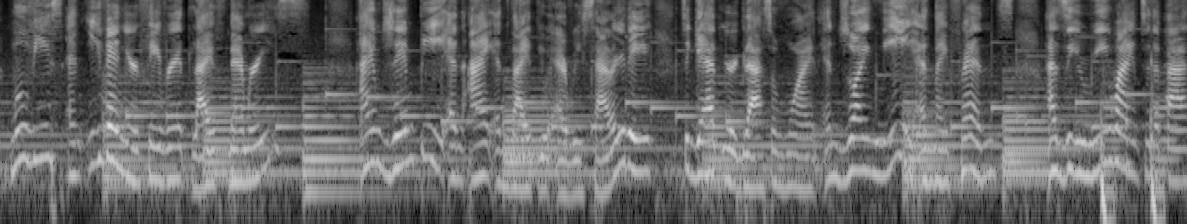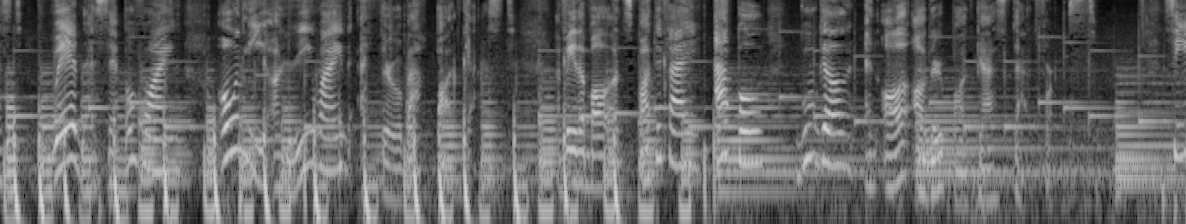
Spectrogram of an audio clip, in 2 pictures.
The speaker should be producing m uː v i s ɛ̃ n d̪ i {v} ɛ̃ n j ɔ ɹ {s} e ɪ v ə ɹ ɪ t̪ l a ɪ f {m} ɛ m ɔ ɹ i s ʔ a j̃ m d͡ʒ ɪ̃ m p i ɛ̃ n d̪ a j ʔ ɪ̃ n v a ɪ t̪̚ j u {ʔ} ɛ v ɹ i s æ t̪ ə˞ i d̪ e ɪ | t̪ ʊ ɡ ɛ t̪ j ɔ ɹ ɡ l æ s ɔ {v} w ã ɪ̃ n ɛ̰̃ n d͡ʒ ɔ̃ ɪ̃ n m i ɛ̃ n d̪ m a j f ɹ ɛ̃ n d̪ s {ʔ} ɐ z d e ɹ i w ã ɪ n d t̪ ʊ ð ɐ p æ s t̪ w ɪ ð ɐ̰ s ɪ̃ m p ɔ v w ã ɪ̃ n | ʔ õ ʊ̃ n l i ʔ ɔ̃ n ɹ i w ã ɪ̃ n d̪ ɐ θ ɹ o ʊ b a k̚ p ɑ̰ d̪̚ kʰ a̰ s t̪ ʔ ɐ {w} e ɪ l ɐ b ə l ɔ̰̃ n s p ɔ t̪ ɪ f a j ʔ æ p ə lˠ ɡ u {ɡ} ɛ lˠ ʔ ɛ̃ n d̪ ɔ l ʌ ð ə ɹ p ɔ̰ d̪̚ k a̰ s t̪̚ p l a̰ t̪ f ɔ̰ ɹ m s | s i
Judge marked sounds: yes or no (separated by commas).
yes, no, yes, yes, yes, yes, no, yes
